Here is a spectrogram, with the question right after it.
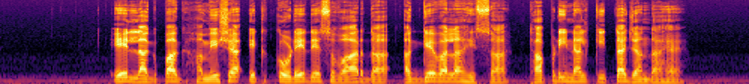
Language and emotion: Punjabi, neutral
